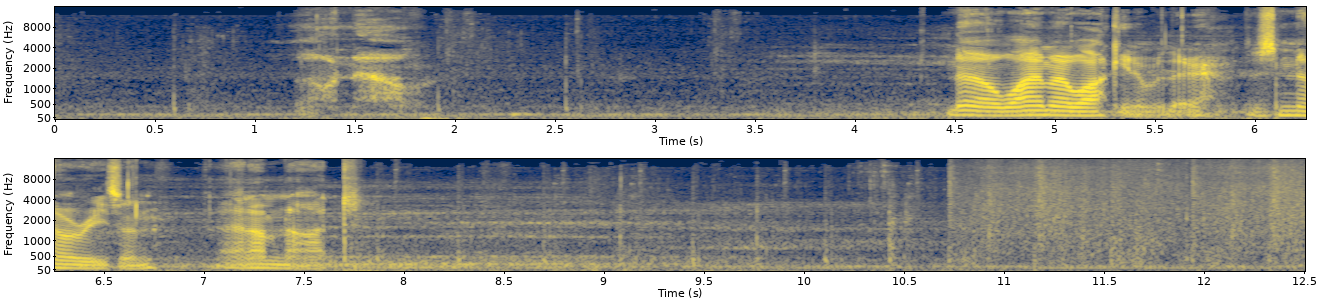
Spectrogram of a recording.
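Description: Armoured footsteps clank on stone.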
